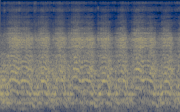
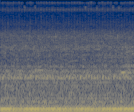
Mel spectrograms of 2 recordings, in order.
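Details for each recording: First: Mitsubishi Lancer with crank-no-start: fast, even starter cranking that never fires; no spark even after a new ignition coil, and a new IM module was then fitted. A spare battery was fetched afterwards and the engine then ran. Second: Mitsubishi Lancer, formerly crank-no-start, after a new ignition coil and ignition module and a battery swap: steady, even idle hum with a low drone and no misses or knocks; now running smoothly.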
